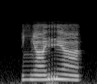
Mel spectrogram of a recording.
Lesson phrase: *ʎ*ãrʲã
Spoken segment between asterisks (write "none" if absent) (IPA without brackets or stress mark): ʎ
